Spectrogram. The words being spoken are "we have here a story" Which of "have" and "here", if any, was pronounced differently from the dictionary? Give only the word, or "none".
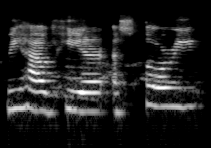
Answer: none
